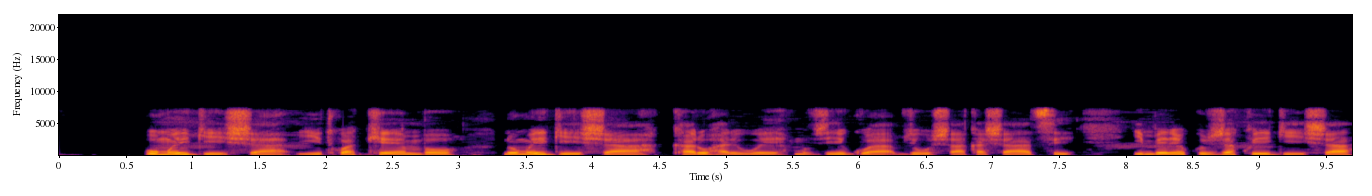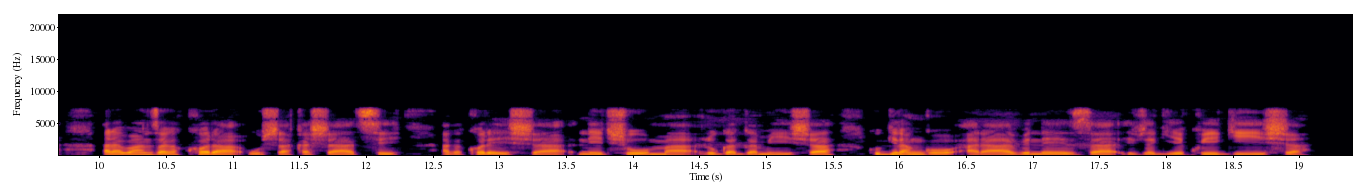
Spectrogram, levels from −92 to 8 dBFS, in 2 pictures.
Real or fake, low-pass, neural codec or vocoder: real; 7.2 kHz; none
